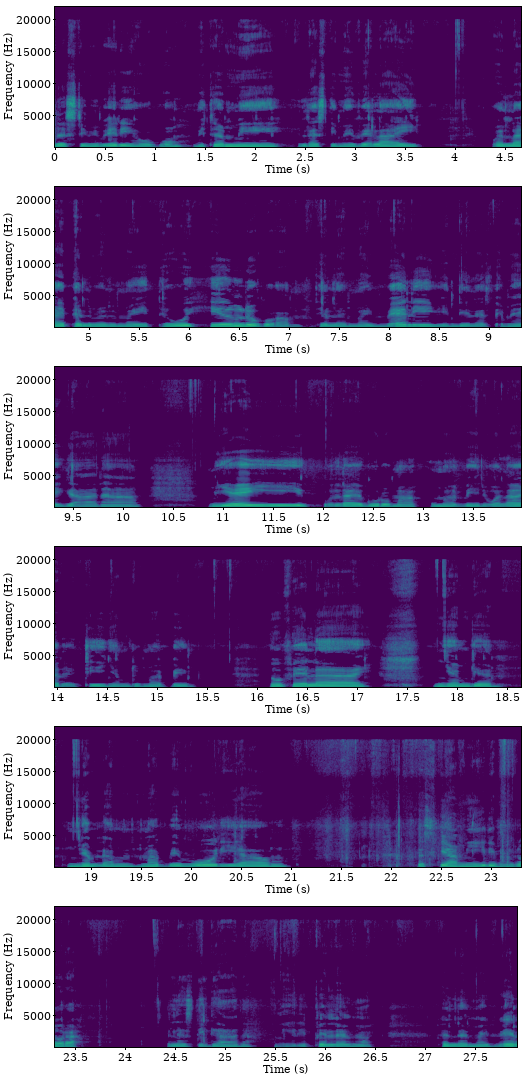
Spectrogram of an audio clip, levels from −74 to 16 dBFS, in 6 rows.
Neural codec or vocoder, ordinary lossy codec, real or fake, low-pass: none; none; real; none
